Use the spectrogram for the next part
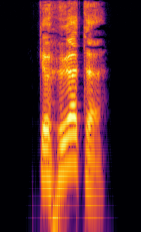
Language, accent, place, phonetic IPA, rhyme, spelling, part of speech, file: German, Germany, Berlin, [ɡəˈhøːɐ̯tə], -øːɐ̯tə, gehörte, adjective / verb, De-gehörte.ogg
- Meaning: first/third-person singular preterite of gehören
